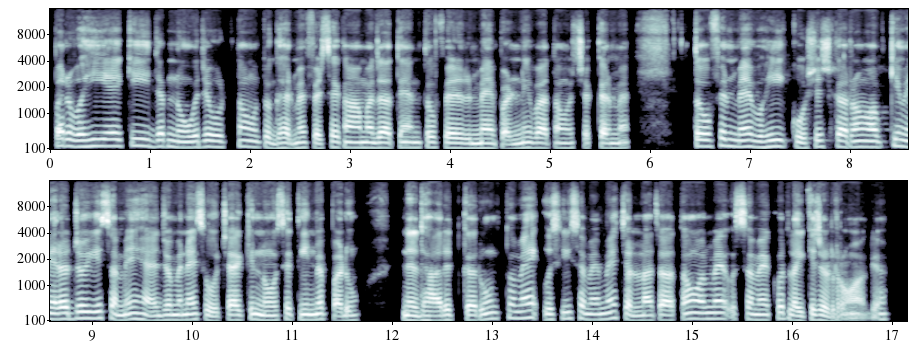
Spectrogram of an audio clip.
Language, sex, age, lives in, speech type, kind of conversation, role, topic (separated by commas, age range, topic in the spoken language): Hindi, male, 20-24, India, conversation, advice, user, मुझे रोज़ाना पढ़ने की आदत डालने में असफलता क्यों महसूस होती है?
